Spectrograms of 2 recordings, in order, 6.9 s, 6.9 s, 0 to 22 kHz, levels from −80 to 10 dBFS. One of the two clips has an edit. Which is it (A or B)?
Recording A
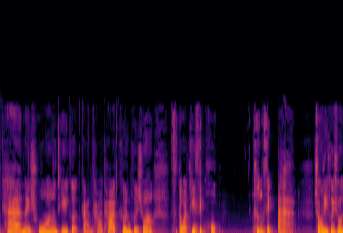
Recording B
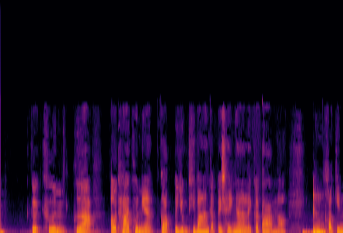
B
